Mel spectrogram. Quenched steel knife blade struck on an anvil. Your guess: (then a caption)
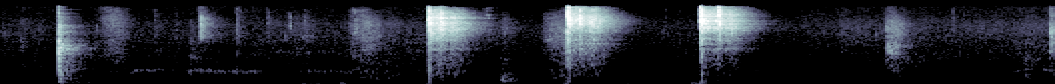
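Sound. A quenched steel knife blade is struck very hard against an anvil to test its hardening by how it rings, since steel quenched too hard would break. Four loud, bright metallic strikes with short rings stand out among softer taps. The blade survives unbroken and is judged good.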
